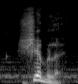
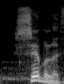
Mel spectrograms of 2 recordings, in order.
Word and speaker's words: shibboleth: The test was simple: say the word shibboleth. But the Ephraimites couldn't pronounce the eshe sound. They said sibboleth instead, and were executed on the spot.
